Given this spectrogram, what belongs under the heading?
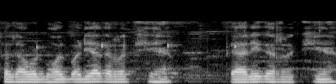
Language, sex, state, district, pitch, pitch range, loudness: Hindi, male, Bihar, West Champaran, 120 Hz, 120-125 Hz, -15 LUFS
